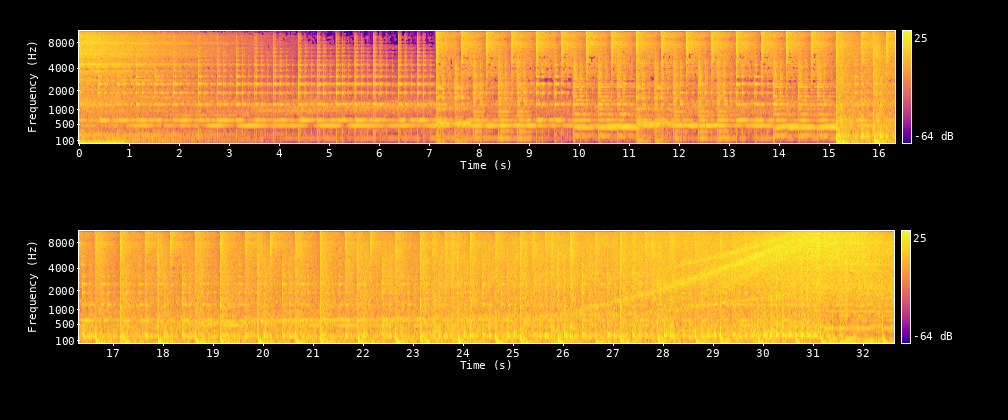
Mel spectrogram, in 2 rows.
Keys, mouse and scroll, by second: 0.1 shift+click, 2.7 shift+click, 2.9 shift+click, 3.8 shift+click, 4.9 shift+click, 5.9 shift+click, 7.3 shift+click, 12.4 shift+click, 14.3 shift+click, 17.2 shift+click, 17.4 shift+click, 19.4-27.1 ctrl+middle drag, 27.5-31.8 ctrl+middle drag, 31.8 click.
